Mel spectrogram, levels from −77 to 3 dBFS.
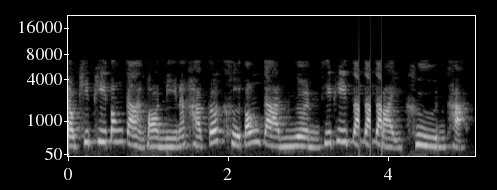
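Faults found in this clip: Speech throughout: dull, band-limited, nothing above 7 kHz, rough fluttering noise around voiced tones. Likely heavy Dolby Digital compression, starved mantissa lines filled with dither noise, fitting roughly 40 kbps. Unlike plain low-pass filtering, the flutter sits inside the band.

3.63–3.91 s: fast, even stutter, a 140 ms slice played again twice with brief mutes at each jump. CD stuck on one turn, laser thrown back one track per revolution. Loop length stays fixed, unlike irregular network dropout repeats.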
